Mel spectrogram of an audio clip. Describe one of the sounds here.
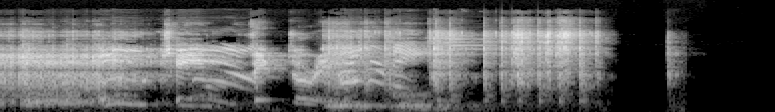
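Gunfire from a video game crackles through a phone's small speaker.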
